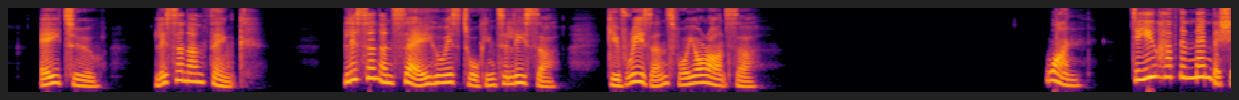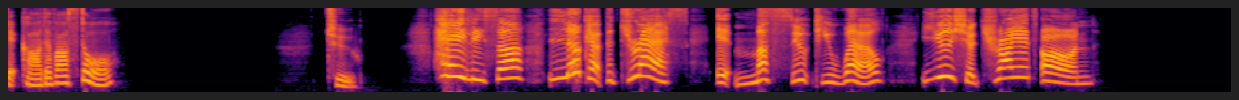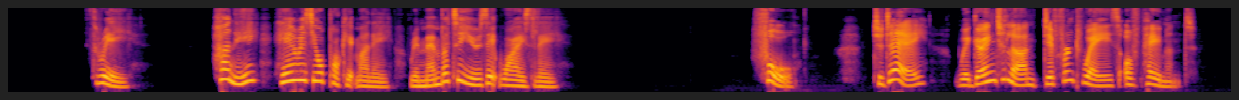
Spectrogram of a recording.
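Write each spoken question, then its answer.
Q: Listen and say who is talking to Lisa.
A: A shop assistant

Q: Listen and say who is talking to Lisa.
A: Her mum

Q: Listen and say who is talking to Lisa.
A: Her teacher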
